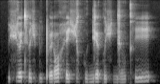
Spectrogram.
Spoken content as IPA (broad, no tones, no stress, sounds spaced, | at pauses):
ç ø tʰ ø ç p i̤ pʼ ø ɾ ɔ h e ç ɔ̤ k ṳ ɡʲ œ k ʊ ç ɡʲ ɔ̤ kʰ i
